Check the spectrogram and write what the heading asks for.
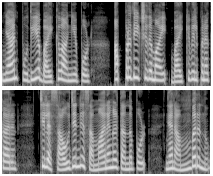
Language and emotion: Malayalam, surprised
